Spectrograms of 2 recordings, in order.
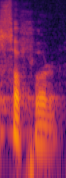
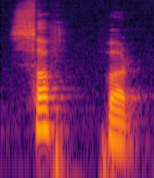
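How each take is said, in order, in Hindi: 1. दोनों अक्षर आपस में मिलाकर सहजता से बोले जाते हैं। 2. दोनों अक्षर अलग-अलग बोले जाते हैं। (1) "इसको एक साथ बोलते हैं तो" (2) "सफ़र दो हिस्से हो गए ना"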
